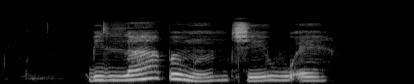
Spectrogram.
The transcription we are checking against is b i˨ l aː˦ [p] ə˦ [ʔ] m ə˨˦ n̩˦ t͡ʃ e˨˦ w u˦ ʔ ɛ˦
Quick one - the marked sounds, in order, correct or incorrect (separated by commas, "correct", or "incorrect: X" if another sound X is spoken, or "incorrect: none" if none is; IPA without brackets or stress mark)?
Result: correct, incorrect: none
